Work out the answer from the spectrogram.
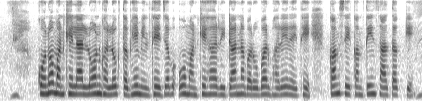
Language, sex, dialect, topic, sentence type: Chhattisgarhi, female, Eastern, banking, statement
